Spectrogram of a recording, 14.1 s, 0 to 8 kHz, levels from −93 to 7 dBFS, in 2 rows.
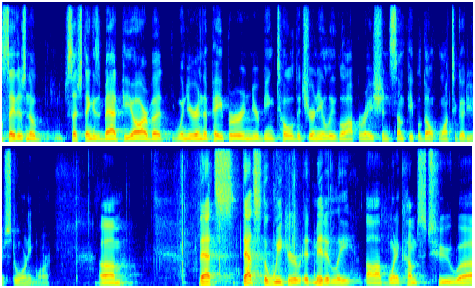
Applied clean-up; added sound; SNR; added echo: none; none; none; none.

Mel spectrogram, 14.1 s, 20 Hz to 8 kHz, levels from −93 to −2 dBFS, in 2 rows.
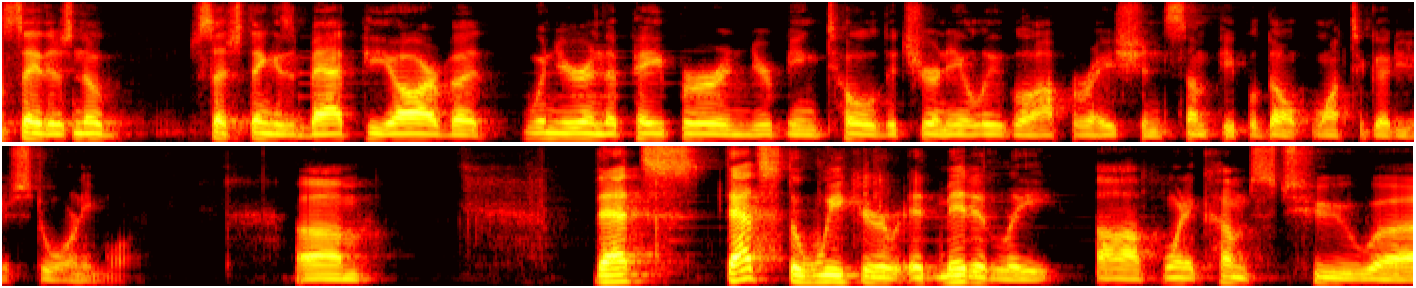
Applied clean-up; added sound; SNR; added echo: neural mask model DeepFilterNet 3.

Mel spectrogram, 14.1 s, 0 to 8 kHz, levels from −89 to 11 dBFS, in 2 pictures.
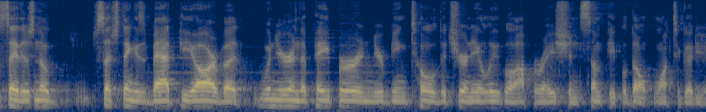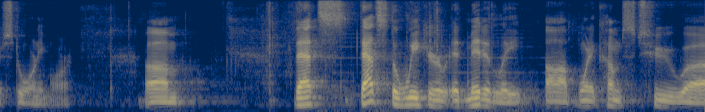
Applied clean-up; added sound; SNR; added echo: neural separator model SepFormer DNS4.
